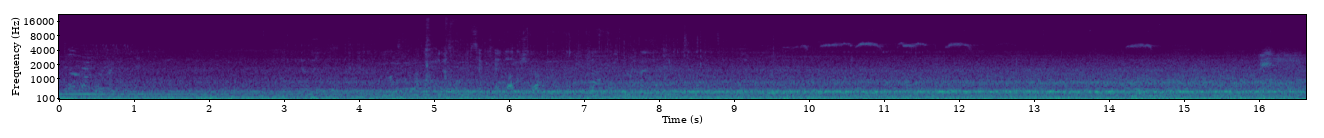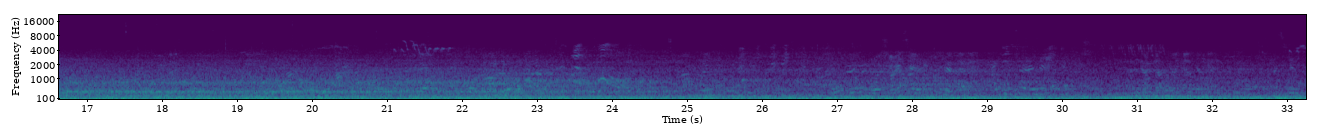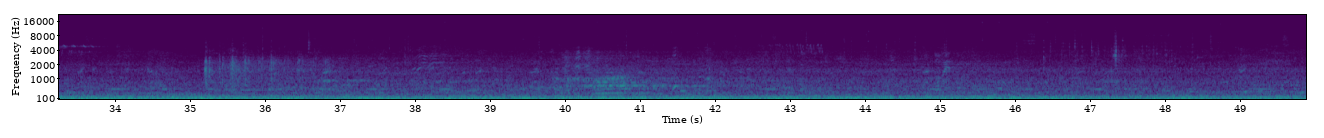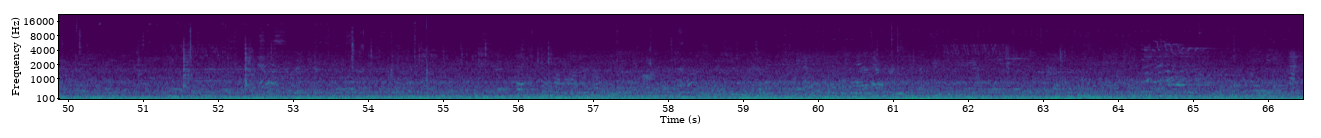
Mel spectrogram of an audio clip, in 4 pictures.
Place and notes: Berlin, Schiffbauerdamm, Government quarter, between buildings, river Spree, Sunday evening after the relaxation of Corona lockdown rules
(SD702, DPA4060)
Deutschland, 23 May 2021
